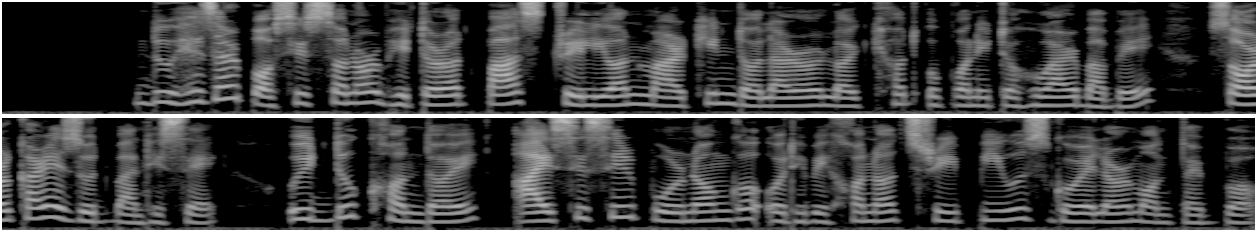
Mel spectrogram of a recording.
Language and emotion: Assamese, neutral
